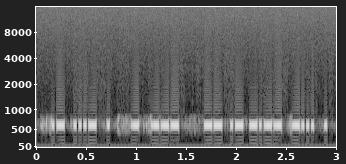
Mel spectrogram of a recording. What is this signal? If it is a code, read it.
Morse code, heard as a keyed tone, about 53 wpm, spaced as for 45 wpm, 600 Hz. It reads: AVE TO MAYBE
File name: archived / CRSnet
